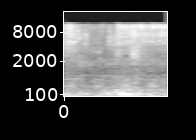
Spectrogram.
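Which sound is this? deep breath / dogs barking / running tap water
running tap water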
